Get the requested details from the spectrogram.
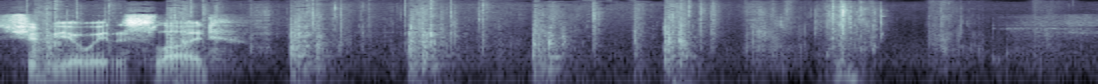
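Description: Footsteps knock on a wooden ladder while climbing.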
